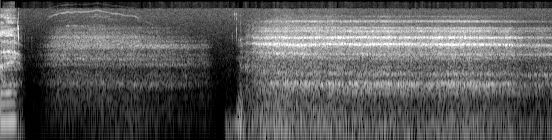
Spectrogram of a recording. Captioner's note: breathes in deeply, sighs softly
